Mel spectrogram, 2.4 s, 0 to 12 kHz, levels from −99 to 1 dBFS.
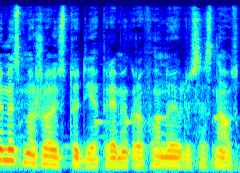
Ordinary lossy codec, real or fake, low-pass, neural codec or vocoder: MP3, 64 kbps; real; 10.8 kHz; none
